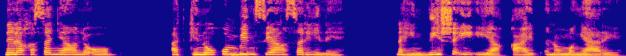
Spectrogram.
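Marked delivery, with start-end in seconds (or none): none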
